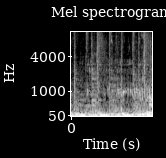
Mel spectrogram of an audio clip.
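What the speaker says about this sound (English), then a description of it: "So I'm going to pour water into this one." Water poured into a wine glass, a close trickling stream with rising gurgles and small splashes, alone and fairly quiet.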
